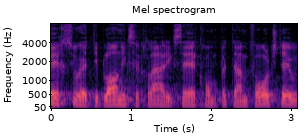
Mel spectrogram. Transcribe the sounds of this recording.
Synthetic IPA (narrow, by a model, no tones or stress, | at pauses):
ɛχsuhɛt̚d̥iplɑːniksɛɾkʰlæːɾikseːɾkʰɔmpɛt̪æntfoːɾkʃtɛwt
